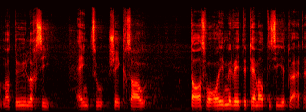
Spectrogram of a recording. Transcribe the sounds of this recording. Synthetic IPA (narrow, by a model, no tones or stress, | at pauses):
nɑt̪yːrləχsi | ɛɪnt͡suʃɪkχsɑːl | d̥ɑːsʋooɪmːəɾʋɪdətʰemɑt̪isiətʋæ̰ːɾd̥ə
